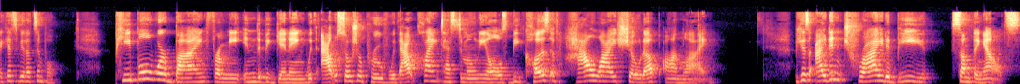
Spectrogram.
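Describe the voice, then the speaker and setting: The delivery is energetic with lively intonation and a fairly slow pace. The background is quiet. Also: woman, medium pitch for a woman. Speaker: business coach. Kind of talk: webinar masterclass. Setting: Zoom live stream. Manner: loud.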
